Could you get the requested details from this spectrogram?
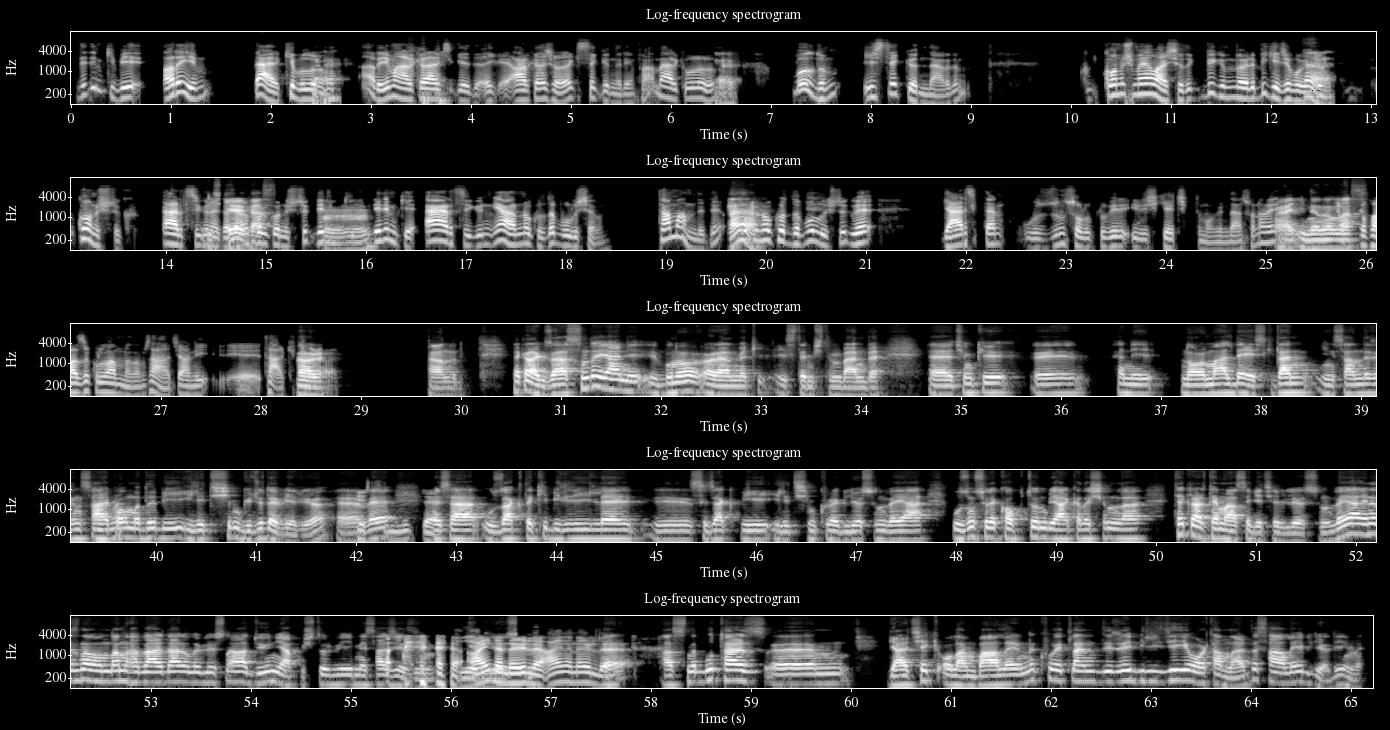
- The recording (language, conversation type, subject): Turkish, podcast, Sosyal medya, gerçek bağlar kurmamıza yardımcı mı yoksa engel mi?
- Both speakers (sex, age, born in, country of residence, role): male, 30-34, Turkey, Poland, guest; male, 40-44, Turkey, Portugal, host
- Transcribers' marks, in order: tapping; chuckle; other background noise; chuckle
